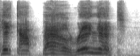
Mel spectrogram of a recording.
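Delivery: screaming in an acted character voice. Voicing a character telling another to ring the bell: screaming in character. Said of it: "sort of just screams".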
